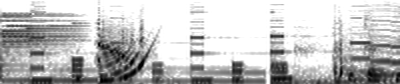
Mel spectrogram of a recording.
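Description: Edited-in background music with a quick rising glide sound effect about half a second in, followed by sparser notes.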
